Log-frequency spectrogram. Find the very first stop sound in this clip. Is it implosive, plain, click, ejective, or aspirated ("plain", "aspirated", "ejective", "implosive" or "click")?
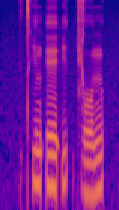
aspirated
